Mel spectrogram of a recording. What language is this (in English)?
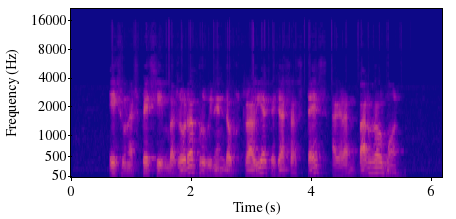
Catalan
